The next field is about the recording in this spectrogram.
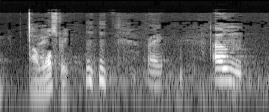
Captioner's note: chuckles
